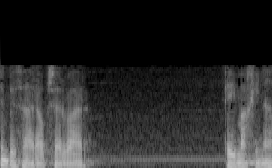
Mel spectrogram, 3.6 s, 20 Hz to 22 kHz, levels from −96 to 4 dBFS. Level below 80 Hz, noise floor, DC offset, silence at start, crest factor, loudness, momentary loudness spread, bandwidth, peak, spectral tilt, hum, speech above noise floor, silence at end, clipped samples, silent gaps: -42 dBFS; -56 dBFS; under 0.1%; 0 s; 18 dB; -27 LUFS; 5 LU; 4.5 kHz; -10 dBFS; -12 dB/octave; none; 30 dB; 0 s; under 0.1%; none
